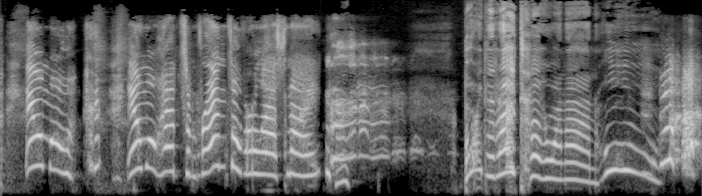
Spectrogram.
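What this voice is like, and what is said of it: Elmo puppet character voice. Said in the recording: “that's a good Elmo ... doing the voice”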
